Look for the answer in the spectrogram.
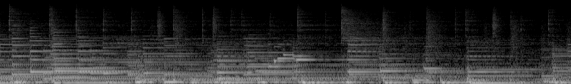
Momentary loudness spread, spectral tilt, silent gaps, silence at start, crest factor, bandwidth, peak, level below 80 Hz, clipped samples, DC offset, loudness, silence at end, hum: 4 LU; -6.5 dB/octave; none; 0 s; 14 dB; 16.5 kHz; -14 dBFS; -36 dBFS; under 0.1%; under 0.1%; -29 LUFS; 0 s; none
